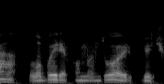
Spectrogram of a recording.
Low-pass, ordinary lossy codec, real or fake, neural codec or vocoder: 7.2 kHz; MP3, 24 kbps; fake; codec, 16 kHz, 8 kbps, FunCodec, trained on LibriTTS, 25 frames a second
